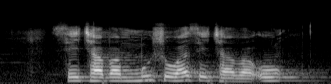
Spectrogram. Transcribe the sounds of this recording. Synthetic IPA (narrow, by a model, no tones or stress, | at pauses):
sɪt͡ʃʰabam̩muʃɔwasɪt͡ʃʰabaʔʊ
